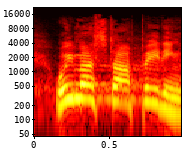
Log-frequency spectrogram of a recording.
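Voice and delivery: high-pitched storybook exclamation; crying out. A narrator's reading. Toad eating another cookie, crying out. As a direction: cry it in mock alarm, pitch jumping up. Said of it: "cried Toad".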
